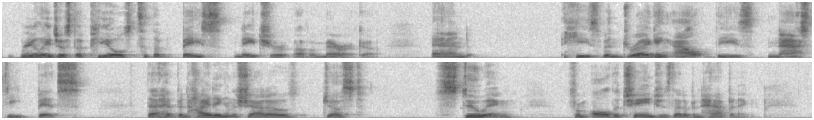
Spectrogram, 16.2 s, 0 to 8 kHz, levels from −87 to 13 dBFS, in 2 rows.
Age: 30-49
